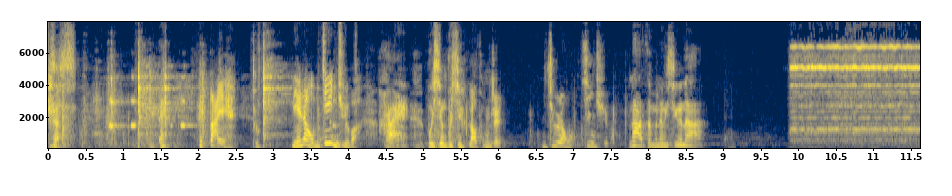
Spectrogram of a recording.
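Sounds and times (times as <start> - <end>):
speech: 0.0 - 0.4, 1.4 - 8.8, 9.9 - 10.1
telephone bell ringing: 9.9 - 11.6.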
